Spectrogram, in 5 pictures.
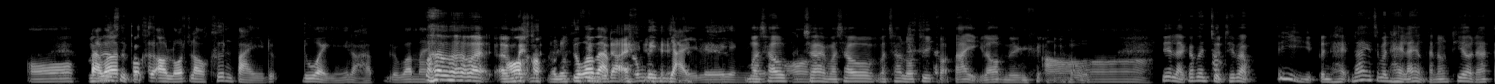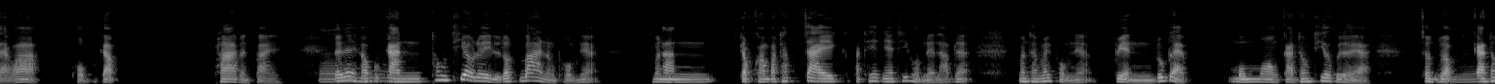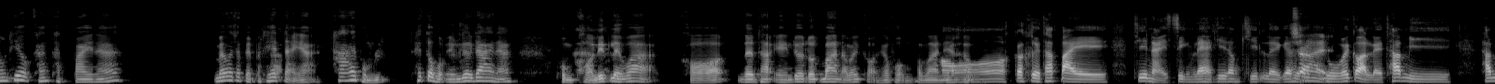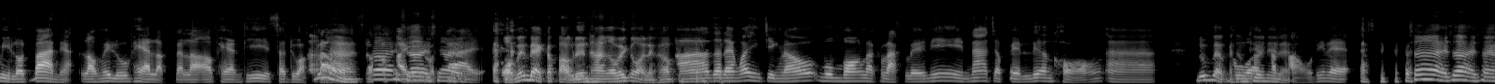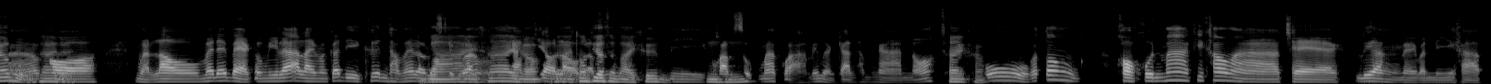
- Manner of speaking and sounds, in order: laughing while speaking: "อ๋อ"; chuckle; chuckle; tapping; drawn out: "อ๋อ"; other background noise; in English: "แพลน"; in English: "แพลน"; chuckle; chuckle
- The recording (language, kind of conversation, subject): Thai, podcast, คุณช่วยเล่าประสบการณ์การเดินทางที่ทำให้มุมมองของคุณเปลี่ยนไปได้ไหม?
